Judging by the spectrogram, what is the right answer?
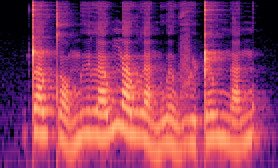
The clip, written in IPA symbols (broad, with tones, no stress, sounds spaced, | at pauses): ʈ a˧ w t̪ ɔ˨˩˨ m ɨ˧ l a˧˥ w ŋ a˧ w l a˨˩˨ n w ə˨˩˨ w v ɨ˨˩˨ ʈ ə˧ w n a˧˥ n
